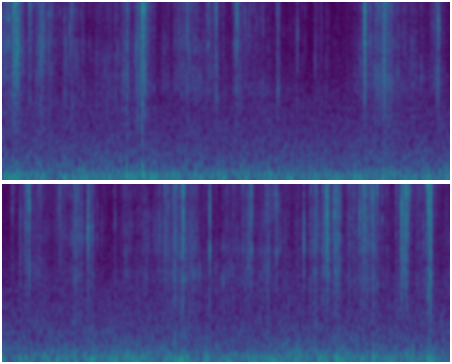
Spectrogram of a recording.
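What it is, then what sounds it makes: Plastic beaded garland. A small clump of plastic garland, with glossy dark blue and silver solid plastic beads and red spiky plastic fringe, is held in both palms while fingertips rub and squeeze it. This makes a steady stream of quiet, bright clicking and crinkling, with sharper clicks popping out now and then over a soft low rumble.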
